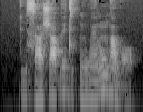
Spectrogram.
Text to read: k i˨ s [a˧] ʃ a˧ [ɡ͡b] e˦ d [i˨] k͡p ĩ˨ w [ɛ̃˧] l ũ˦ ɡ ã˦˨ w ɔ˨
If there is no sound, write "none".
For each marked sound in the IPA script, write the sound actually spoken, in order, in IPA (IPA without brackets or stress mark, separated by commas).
a˨, b, i˧, ɛ̃˧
